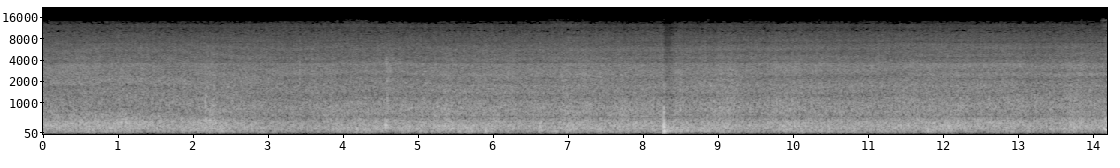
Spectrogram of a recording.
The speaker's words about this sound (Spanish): Mira cómo se reventó ese tubo aquí y se está inundando todo ese edificio aquí en, en los altos. Mira cómo sale el agua a chorro.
